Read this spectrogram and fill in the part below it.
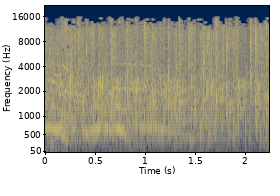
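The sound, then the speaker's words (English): An audience at a live show claps steadily for comedian Alan Strickland Williams in a dense, sustained, loud burst of applause with a few whoops mixed in, filling the whole moment without pause. “Let's hear for Alan.”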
